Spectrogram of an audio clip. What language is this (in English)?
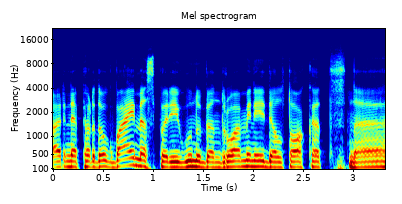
Lithuanian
